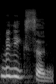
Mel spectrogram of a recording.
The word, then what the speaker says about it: Meilichzon: tête belle et bien faite elle s'appelle Dorothé melixon c'est imprononçable mais ça s'écrit M e i l i C H Z o n et ça se prononce mixon voilà elle a 31 an et elle est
